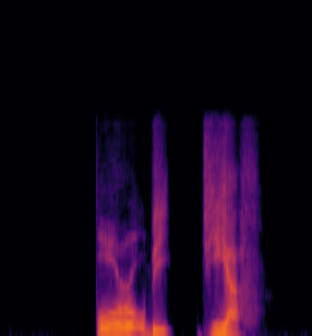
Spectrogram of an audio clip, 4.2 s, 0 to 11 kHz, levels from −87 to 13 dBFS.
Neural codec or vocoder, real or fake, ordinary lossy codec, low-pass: codec, 16 kHz, 0.7 kbps, FocalCodec; fake; AAC, 48 kbps; 7.2 kHz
